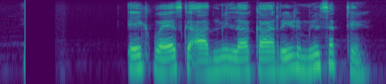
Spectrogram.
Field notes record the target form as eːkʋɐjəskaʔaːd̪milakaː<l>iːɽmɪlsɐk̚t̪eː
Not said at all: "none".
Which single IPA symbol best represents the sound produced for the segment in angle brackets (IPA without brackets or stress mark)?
ɾ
